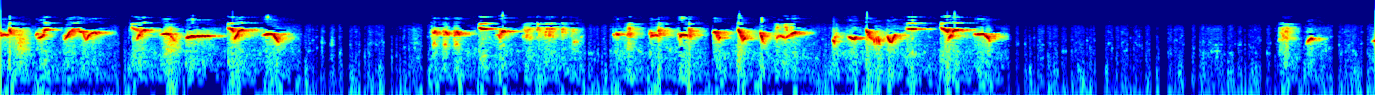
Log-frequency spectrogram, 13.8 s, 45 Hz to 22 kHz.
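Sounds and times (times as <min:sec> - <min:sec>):
leafbird song with slurred whistles and chattering notes: 0:00.0 - 0:03.1, 0:04.2 - 0:10.2, 0:12.7 - 0:13.7.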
